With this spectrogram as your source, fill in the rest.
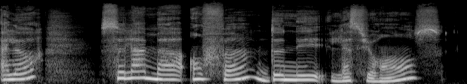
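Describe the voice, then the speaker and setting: A woman's voice with a dark, mellow tone moves through very wide pitch swings. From France, Paris area. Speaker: voice of train station announcements. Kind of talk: scripted narration. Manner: slow.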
